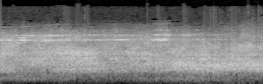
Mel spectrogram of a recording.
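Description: A propeller aircraft drones past overhead during an air display, a steady loud engine roar that swells slightly as it goes by, with no voices.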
